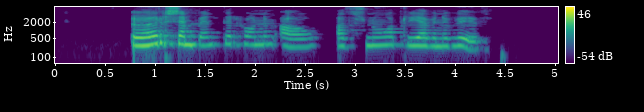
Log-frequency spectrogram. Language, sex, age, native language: Icelandic, female, 20-29, Finnish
